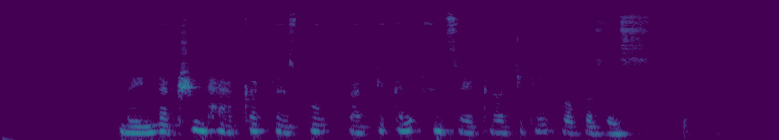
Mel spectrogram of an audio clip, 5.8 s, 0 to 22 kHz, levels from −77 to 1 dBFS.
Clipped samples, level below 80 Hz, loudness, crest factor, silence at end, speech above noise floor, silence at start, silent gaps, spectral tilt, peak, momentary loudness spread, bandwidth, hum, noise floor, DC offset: under 0.1%; -80 dBFS; -52 LUFS; 22 dB; 0.65 s; 28 dB; 0.05 s; none; -4.5 dB/octave; -32 dBFS; 14 LU; 16.5 kHz; none; -81 dBFS; under 0.1%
